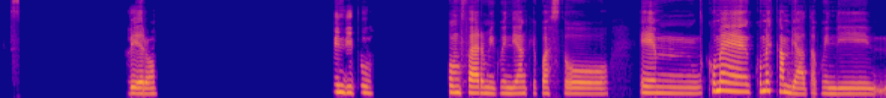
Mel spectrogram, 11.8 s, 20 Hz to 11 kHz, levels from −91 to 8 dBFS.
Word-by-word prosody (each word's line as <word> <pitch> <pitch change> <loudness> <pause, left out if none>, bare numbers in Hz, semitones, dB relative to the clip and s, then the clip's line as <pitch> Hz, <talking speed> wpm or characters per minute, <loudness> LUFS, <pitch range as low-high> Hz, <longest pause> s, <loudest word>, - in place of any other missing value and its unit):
S - - -12 1.4
Vero. 190 -1 +2 2.3
Quindi 225 -4 +2
tu 215 -1 -3 1.0
confermi 205 -3 +3
quindi 195 +1 -3
anche 195 0 -4
questo 185 -1 -2 0.4
ehm, 200 -2 -2
come 270 -3 +5
com'è 280 +2 +1
cambiata 205 -8 +1
quindi 185 -1 -4
195 Hz, 65 wpm, -21 LUFS, 185-220 Hz, 2.3 s, come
